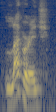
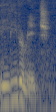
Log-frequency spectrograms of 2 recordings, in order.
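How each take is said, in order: First: It is said with an American pronunciation. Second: It is said with a British pronunciation.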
